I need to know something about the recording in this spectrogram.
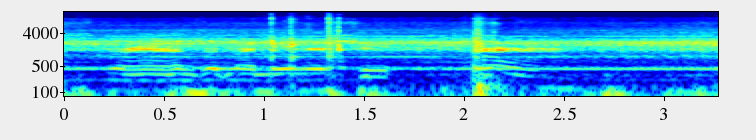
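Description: A metal toolbox lid clanks open.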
